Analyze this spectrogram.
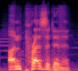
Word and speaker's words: unprecedented: Unprecedented. Stop. You're saying the S. You got to say it as a C. Like your Z. It's got 5 syllables.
